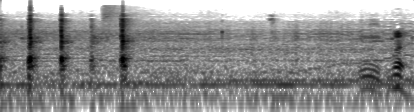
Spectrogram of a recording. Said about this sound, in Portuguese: sou eu espancando a cadeira aqui que ela quebrou.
